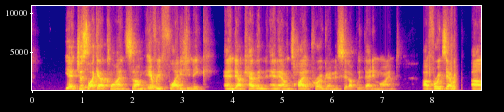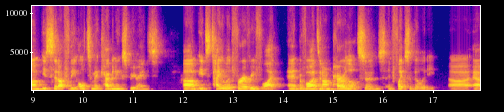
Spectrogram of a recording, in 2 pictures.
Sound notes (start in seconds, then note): 8.4 distortion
